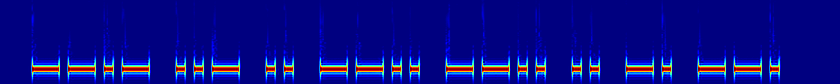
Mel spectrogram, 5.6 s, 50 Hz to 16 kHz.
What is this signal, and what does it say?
Morse code, heard as a keyed tone, about 20 wpm, 700 Hz. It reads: QUIZZING
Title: Pangram Challenge v2 - 20wpm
